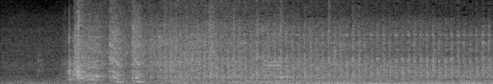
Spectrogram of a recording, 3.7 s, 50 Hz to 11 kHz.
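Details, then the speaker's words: Mitsubishi Strada diesel, about 2019, after replacing the torn turbo hose that caused black smoke and a strong air leak: a few quick cranking chugs, then starts and settles to a steady even idle with no hiss; normal. "gas so nawala na yung singaw dito normal na normal na yan So kanina Napakalakas ng singaw nito"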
